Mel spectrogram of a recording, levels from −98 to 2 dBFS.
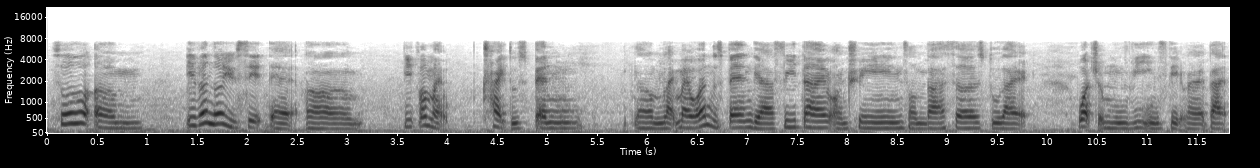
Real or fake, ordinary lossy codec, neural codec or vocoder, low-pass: fake; none; codec, 16 kHz, 4 kbps, FreqCodec, larger model; 7.2 kHz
